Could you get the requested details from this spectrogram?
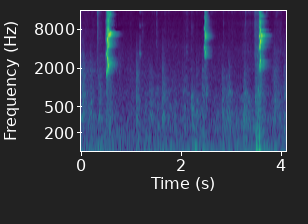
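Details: Rosy-faced lovebirds kept together as a group indoors, giving short harsh high-pitched shrieks, three separate calls spaced about one to two seconds apart against near silence.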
